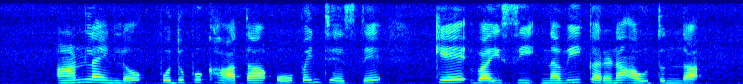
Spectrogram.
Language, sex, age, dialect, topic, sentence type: Telugu, female, 18-24, Central/Coastal, banking, question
